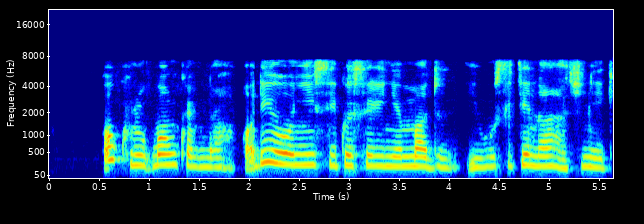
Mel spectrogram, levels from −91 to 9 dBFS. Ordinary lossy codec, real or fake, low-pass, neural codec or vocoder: AAC, 48 kbps; fake; 7.2 kHz; vocoder, 22.05 kHz, 80 mel bands, HiFi-GAN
